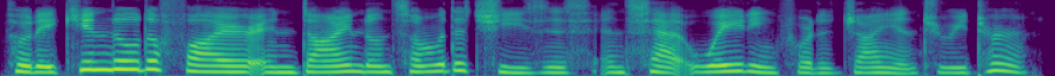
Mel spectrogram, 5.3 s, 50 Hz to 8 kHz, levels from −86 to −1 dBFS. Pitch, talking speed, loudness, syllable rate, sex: 225 Hz, 225 wpm, -19 LUFS, 5.0 syllables/s, female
